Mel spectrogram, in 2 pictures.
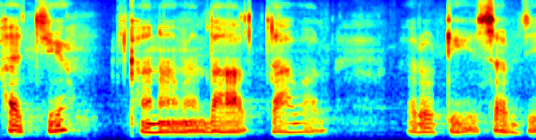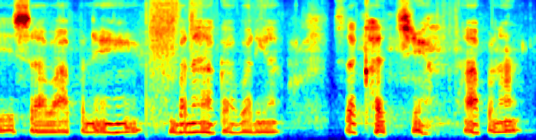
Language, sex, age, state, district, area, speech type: Maithili, female, 60+, Bihar, Madhepura, rural, spontaneous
